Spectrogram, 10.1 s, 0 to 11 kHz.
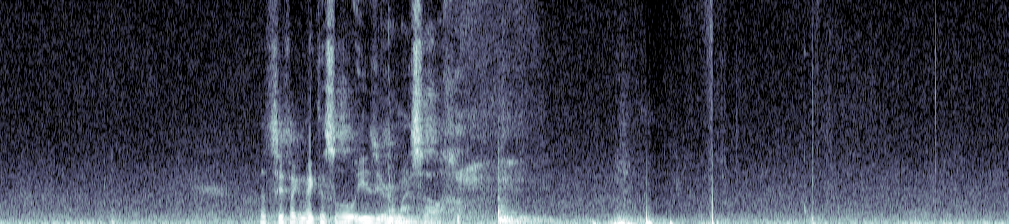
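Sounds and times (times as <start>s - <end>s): microphone handling thumps: 3.8s - 8.3s.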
